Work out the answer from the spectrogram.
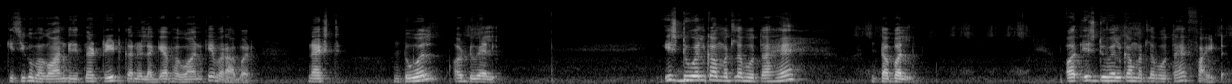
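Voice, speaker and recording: A young man teaching an online exam-prep vocabulary class, explaining step by step and asking and then answering his own questions. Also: on the high side.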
